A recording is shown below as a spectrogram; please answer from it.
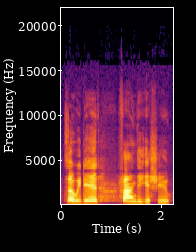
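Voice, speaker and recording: Here a homestead vlogger from Louisiana walks outdoors across her rural property, chatting folksily in a Southern US accent and explaining as she moves. She speaks unhurriedly in a steady, mid-range voice that is bright and forceful. Recorded on a handheld phone, the low-quality audio has no room sound, just faint outdoor noise.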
